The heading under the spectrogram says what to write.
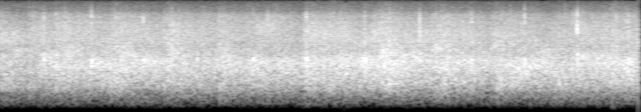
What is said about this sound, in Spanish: Dale un aplauso a Jesús.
